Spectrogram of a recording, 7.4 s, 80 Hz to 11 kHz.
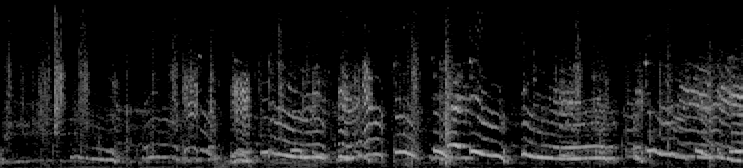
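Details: Chocolate Labrador Retriever puppies, 47 days old, from Ruby's litter, whine in a busy overlapping chorus: high, bending squeals falling and rising, many voices at once, a continuous whimpering indoors with a faint low hum.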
